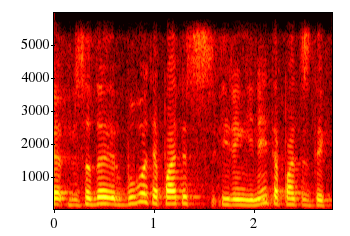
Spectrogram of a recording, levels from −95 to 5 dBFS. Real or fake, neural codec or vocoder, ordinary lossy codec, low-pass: real; none; Opus, 24 kbps; 5.4 kHz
